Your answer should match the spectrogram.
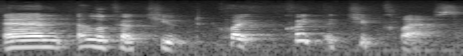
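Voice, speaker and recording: A woman's voice: mid-range voice, takes it slowly, reverberant. Playful woman reading at story time, distant mic. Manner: playful, informal, often checks in with "right?". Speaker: library story time host. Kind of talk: casual read-aloud with chatty asides for children. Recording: distant mic, faint background noise.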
